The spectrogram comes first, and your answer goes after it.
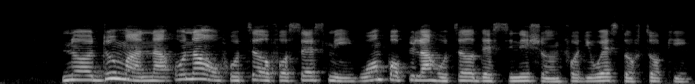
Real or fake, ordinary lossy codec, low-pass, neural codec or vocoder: real; Opus, 32 kbps; 7.2 kHz; none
